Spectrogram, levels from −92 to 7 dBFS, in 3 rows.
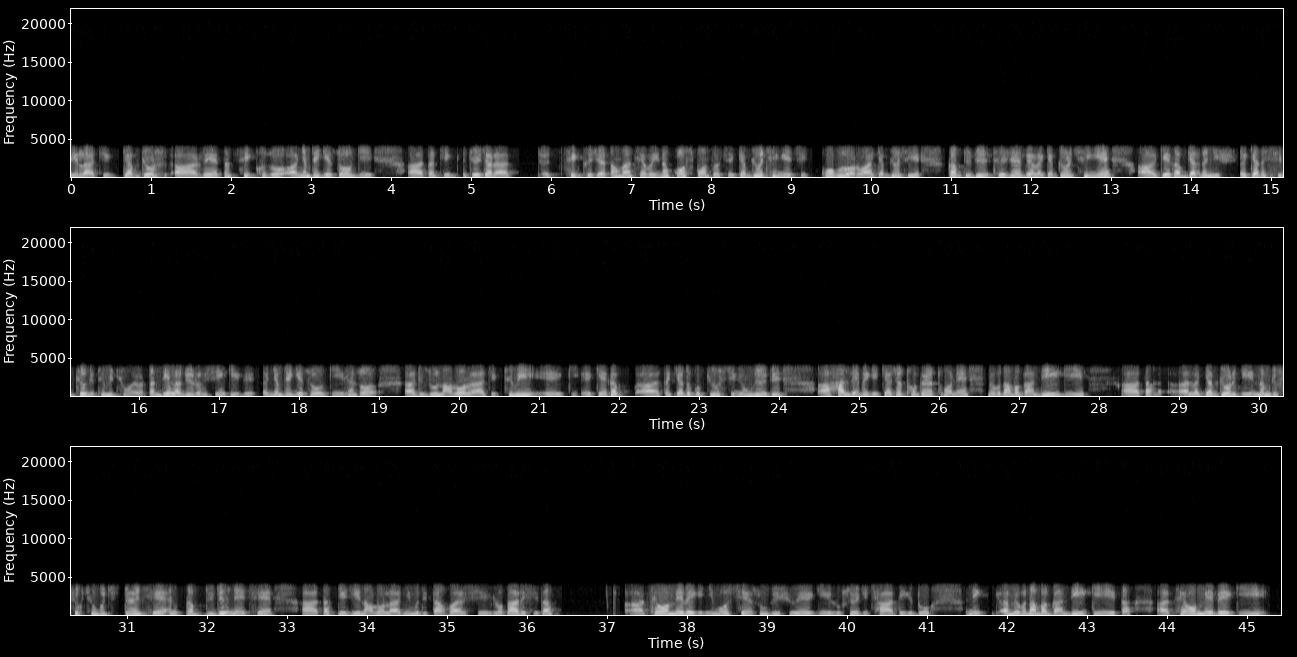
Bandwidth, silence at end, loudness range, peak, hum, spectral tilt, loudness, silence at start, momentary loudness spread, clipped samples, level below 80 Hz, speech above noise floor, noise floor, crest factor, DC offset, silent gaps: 4.3 kHz; 0.2 s; 3 LU; -8 dBFS; none; -8 dB/octave; -28 LUFS; 0 s; 10 LU; under 0.1%; -76 dBFS; 52 dB; -80 dBFS; 20 dB; under 0.1%; none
